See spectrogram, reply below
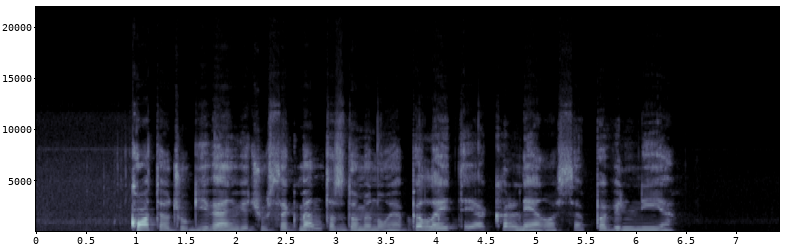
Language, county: Lithuanian, Alytus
